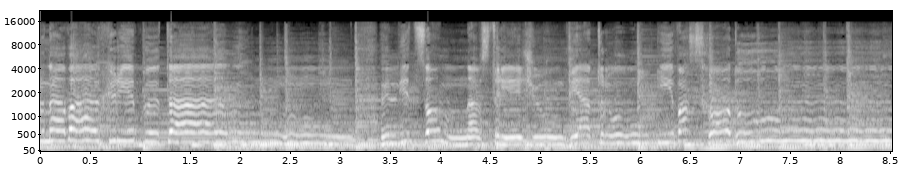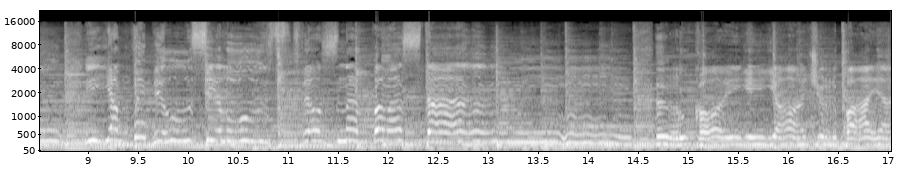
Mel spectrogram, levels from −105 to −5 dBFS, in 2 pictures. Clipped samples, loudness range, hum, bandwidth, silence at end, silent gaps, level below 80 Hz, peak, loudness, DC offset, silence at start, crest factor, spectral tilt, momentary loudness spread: under 0.1%; 1 LU; none; 15.5 kHz; 0 s; none; -54 dBFS; 0 dBFS; -14 LUFS; under 0.1%; 0 s; 14 dB; -5.5 dB/octave; 3 LU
